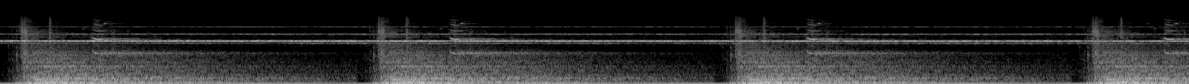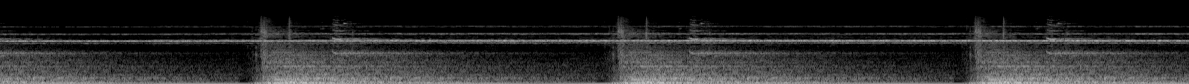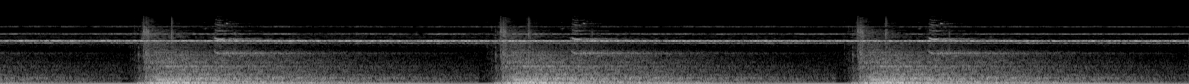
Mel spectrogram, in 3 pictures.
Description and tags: Creepy rhythmic sound loop
A creepy rhythmic sound that could be used to create suspense.
Created by combining these two sounds and editing them in Audacity:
